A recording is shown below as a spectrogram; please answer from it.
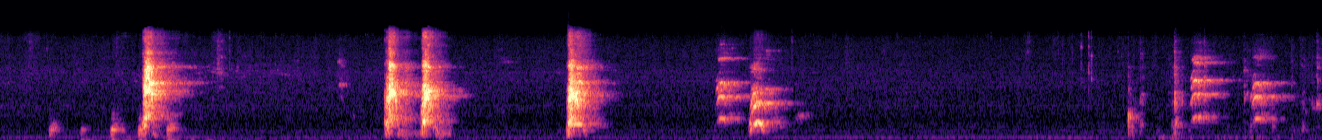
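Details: Two Scottish Terriers, Bentley and Willow, barking as if talking to the neighbourhood dogs: short sharp barks in clusters of two or three, separated by quiet gaps, with softer yips near the start and a low background hum.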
